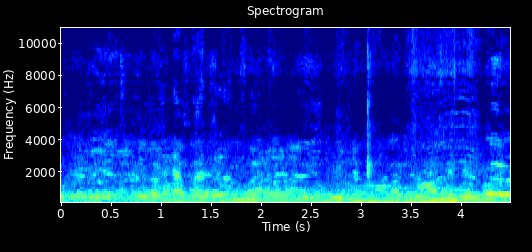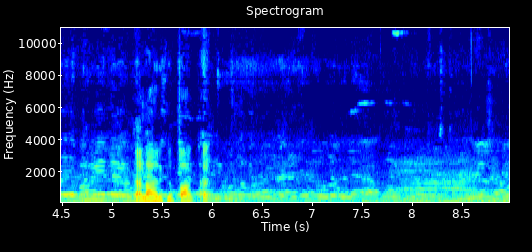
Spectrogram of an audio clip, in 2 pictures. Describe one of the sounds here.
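A large outdoor crowd of men chatters loudly all around.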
